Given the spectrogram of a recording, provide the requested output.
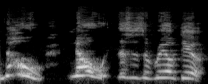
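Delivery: high, pressing shout of excitement; urgent excited insistence. Retold or imitated. Boss chasing the COO, insisting to staff it's real.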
